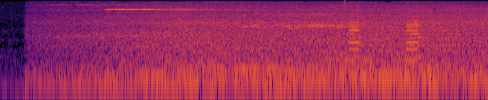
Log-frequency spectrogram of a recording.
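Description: Steady street traffic noise heard from up on a rooftop rumbles throughout, a dense wash of engine noise, with a car horn sounding briefly amid the din. No one speaks.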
